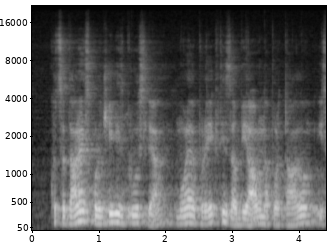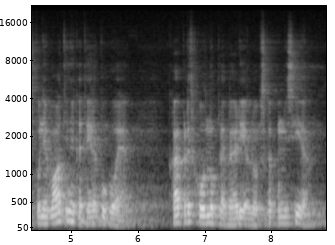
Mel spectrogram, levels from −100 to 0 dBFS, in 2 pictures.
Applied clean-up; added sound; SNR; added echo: none; none; none; reverberation time 1.5 s.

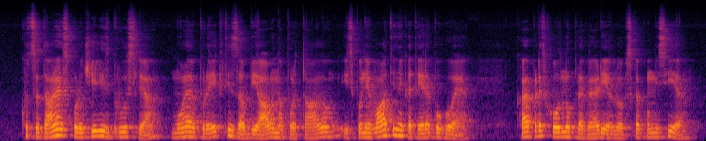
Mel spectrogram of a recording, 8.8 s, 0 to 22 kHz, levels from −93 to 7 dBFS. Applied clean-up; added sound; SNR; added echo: none; none; none; none.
